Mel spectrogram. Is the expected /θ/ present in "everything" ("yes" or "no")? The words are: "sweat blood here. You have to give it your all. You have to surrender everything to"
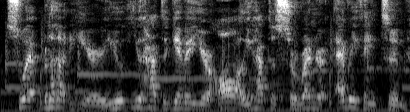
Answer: yes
